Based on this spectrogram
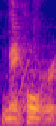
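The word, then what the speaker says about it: mejor: mucho mayor that's actually better in Spanish it's meor m EJ o r so anyway okay I'm enough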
